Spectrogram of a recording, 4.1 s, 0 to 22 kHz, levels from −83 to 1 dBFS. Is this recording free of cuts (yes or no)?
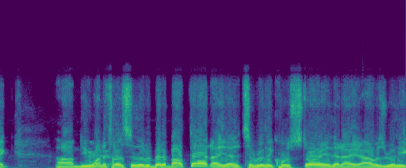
yes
